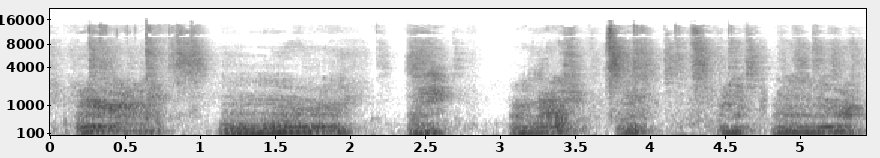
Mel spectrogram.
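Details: A Corgi growls steadily in low, rumbling bursts of about half a second each, roughly one every second, separated by brief quiet gaps.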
